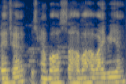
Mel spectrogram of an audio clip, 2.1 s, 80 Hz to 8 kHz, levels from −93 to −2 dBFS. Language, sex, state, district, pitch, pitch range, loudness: Hindi, male, Bihar, Darbhanga, 125 Hz, 120-130 Hz, -22 LUFS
